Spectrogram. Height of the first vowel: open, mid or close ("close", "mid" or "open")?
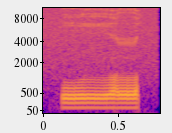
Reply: close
